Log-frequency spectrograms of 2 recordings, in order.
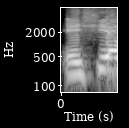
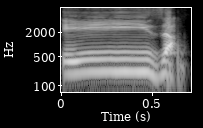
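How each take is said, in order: First: The word is said with an 'sh' sound. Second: The word is said with a 'zh' sound. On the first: The speaker calls it wrong. "এশিয়া বলবা না" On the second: The speaker calls it right. "এটা কিন্তু true উচ্চারণ"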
